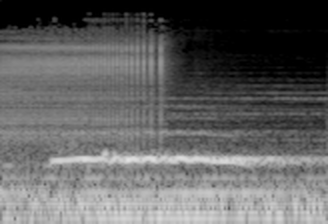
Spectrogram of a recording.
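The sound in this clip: A wooden door creaks shut with one drawn-out, low-pitched groan lasting over a second. Scratchy mechanical texture accompanies it, then fades, leaving a quiet low rumble.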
